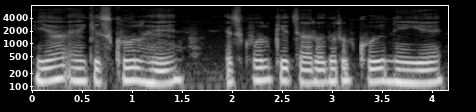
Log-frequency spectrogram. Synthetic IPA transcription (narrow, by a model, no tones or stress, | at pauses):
jɐɦeːkɪskuːlɦɛ | ɪskuːlket͡ʃaːɾõd̪əɾəbkʰoːinɐɦĩɦɛː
